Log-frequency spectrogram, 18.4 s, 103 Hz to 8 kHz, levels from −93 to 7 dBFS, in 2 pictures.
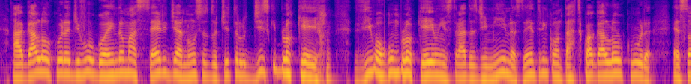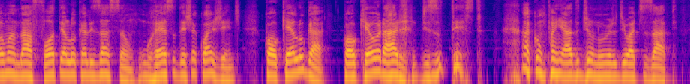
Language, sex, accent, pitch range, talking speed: Portuguese, male, Brazilian, 130-165 Hz, 165 wpm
